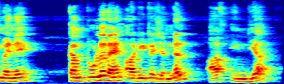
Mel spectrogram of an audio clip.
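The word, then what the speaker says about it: Comptroller: देखिए हम लिखते हैं कंट्रोलर general कंट्रोलर and auditor general of India है लेकिन जो कंट्रोलर है उसमें पी साइलेंट है उसको आप कंट्रोलर and auditor general of India ही पढ़ेंगे तो इसके इर्द-गिर्द ही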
